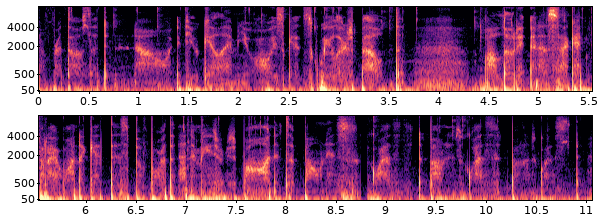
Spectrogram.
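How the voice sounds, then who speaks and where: Whispering in a relaxed tone at a moderate pace, with noticeable background noise. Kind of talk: ASMR gaming commentary to camera, casual rambling. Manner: whispered, soft-spoken, relaxed.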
